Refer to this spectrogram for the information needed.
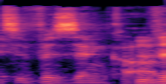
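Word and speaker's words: Vezenkov: Like, I'm most excited about Vezinkov or Cove. I don't know how to say it correctly yet. – It's Vezinkov.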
